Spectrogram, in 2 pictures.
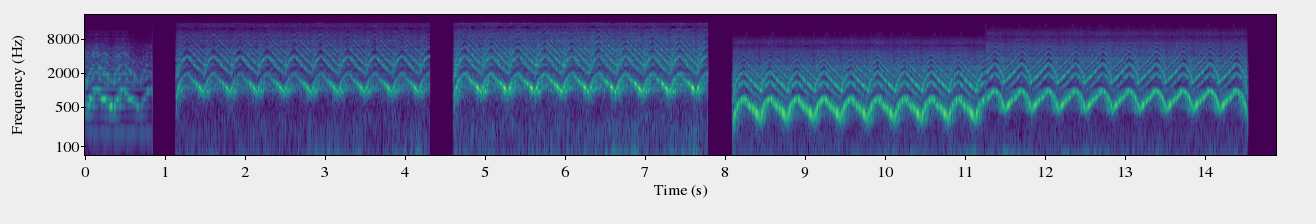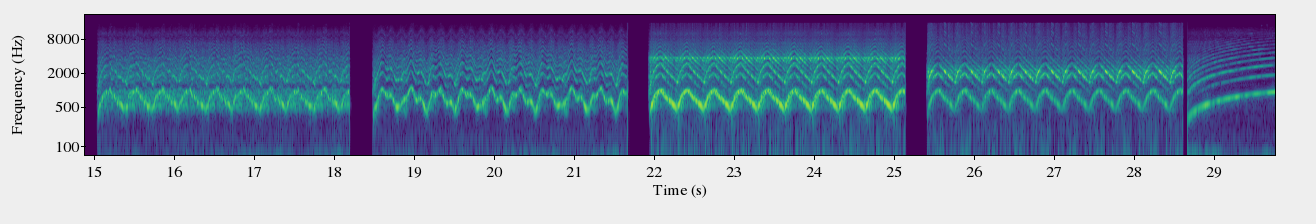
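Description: Ambulance siren sound effect, a fast up-and-down yelp, played as about eight short clips in a row with brief gaps between. Each clip is run through a different digital effect, shifted in pitch, reversed or filtered. Near the end a slower siren wail begins to rise.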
